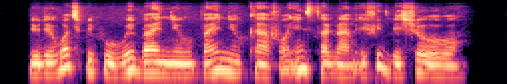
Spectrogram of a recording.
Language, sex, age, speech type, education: Nigerian Pidgin, female, 30-45, spontaneous, tertiary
